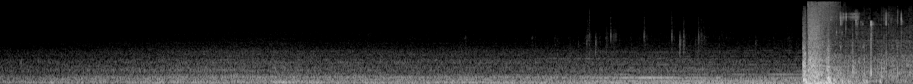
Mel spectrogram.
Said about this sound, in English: Holy crap! What was that? It sounds like we blew a tire.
